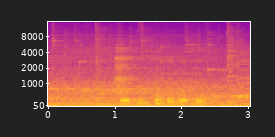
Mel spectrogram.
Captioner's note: happy grunting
